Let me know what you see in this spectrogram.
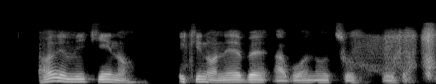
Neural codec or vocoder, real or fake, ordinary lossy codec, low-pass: codec, 24 kHz, 0.9 kbps, DualCodec; fake; none; 7.2 kHz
